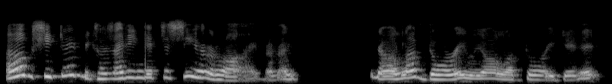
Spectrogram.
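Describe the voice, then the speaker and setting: With a high, gravelly yet mellow voice, lively intonation and a moderate pace, an older woman hosts a casual crochet livestream. She laughs often and greets her viewers by name, though the audio comes through muffled and lo-fi.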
